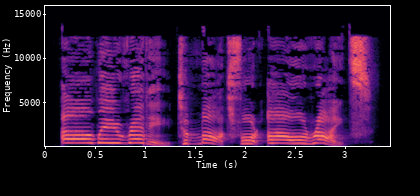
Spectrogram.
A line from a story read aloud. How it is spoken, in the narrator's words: She shouts louder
